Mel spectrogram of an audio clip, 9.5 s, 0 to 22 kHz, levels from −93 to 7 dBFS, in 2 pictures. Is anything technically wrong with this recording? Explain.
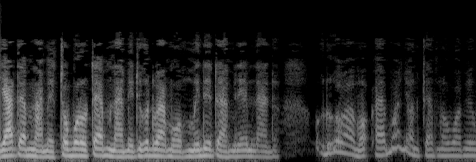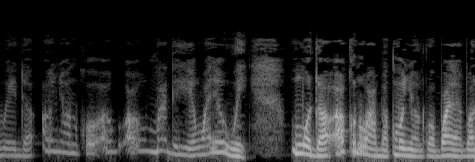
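Yes. Two faults can be heard.

Throughout the speech there is a blend of smeared, swirly high-end artefacts and a grainier, band-limited texture, with nothing above 19.5 kHz. This points to transcoding between lossy codecs, likely an MP3 stream at around 32 kbit/s re-encoded to Opus at a similar rate. One codec alone would leave a single, consistent artefact character rather than two layered together.

From 1.96 to 3.40 s, zipper noise rides on the speech as the level drops by roughly 15 dB. The gain falls in 2 dB steps at about five per second with no smoothing between them, so each jump leaves a small click and together they sound like a ticking. A properly ramped fade would sound continuous and click-free.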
